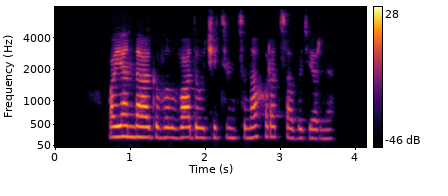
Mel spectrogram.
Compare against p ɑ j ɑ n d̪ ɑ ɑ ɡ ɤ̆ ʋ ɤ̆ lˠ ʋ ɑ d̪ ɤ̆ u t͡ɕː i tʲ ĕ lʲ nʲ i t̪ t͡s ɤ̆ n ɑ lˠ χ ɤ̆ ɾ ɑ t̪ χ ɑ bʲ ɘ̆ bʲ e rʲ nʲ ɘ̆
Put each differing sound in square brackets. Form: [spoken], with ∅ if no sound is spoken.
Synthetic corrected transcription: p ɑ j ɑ n d̪ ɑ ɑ ɡ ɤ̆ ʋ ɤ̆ lˠ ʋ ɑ d̪ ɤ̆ u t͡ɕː i tʲ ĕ lʲ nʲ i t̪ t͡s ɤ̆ n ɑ [∅] χ ɤ̆ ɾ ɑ t̪ [s] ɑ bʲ ɘ̆ [dʲ] e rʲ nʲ ɘ̆

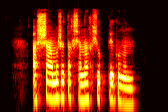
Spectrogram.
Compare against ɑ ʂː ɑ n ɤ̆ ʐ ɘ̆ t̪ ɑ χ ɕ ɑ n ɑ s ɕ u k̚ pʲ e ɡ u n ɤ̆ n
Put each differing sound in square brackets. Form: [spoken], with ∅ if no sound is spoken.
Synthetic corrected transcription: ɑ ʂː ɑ [m] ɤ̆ ʐ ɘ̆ t̪ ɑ χ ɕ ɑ n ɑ [χ] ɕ u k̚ pʲ e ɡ u n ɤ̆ n

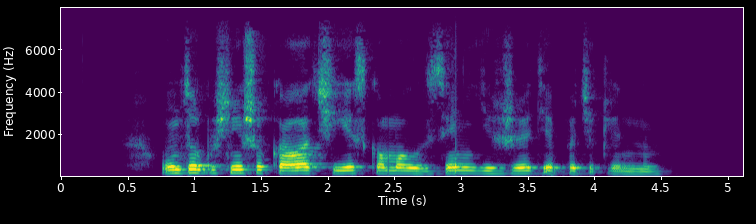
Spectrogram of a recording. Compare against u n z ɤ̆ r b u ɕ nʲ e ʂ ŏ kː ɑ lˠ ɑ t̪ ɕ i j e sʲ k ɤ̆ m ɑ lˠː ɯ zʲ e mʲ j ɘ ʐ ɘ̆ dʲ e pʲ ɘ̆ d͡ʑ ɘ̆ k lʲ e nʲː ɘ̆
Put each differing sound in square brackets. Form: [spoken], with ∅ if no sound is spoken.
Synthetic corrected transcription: u n z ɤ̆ r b u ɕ nʲ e ʂ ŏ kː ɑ lˠ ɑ t̪ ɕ i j e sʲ k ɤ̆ m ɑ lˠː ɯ zʲ e [nʲ] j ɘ ʐ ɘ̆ dʲ e pʲ ɘ̆ d͡ʑ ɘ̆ k lʲ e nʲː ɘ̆

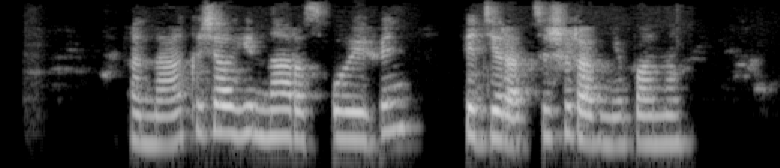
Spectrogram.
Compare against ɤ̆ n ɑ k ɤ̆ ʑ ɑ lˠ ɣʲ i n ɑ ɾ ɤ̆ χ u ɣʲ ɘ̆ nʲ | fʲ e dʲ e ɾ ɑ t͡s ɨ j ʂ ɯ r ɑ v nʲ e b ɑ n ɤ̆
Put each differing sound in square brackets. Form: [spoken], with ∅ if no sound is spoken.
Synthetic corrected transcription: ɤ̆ n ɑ k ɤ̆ ʑ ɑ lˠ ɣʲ i n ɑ ɾ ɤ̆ [s] u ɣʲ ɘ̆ nʲ | fʲ e dʲ e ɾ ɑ t͡s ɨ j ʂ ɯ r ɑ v nʲ e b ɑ n ɤ̆

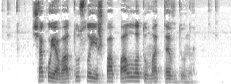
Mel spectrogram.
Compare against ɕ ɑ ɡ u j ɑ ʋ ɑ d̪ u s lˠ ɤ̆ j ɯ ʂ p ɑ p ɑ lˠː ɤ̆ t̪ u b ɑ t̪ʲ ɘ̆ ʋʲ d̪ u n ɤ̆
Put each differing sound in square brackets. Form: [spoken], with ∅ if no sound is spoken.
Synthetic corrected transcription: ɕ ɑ [k] u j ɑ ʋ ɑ [t̪] u s lˠ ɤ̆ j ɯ ʂ p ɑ p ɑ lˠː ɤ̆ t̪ u [m] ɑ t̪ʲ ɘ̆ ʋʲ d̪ u n ɤ̆

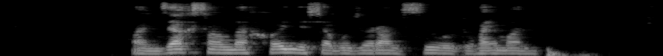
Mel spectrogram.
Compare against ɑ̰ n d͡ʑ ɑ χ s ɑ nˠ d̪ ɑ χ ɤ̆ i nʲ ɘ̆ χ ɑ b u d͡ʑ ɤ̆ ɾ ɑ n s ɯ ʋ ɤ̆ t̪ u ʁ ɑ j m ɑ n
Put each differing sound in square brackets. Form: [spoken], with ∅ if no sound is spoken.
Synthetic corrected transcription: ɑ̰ n d͡ʑ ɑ χ s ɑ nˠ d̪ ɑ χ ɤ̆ [j] nʲ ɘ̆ [ɕ] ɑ b u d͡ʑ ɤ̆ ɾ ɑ n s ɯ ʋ ɤ̆ t̪ u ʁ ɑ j m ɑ n

